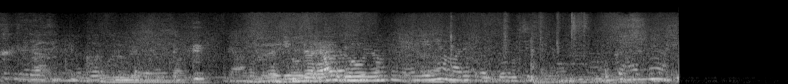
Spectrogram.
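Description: Young people talk through a phone call.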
